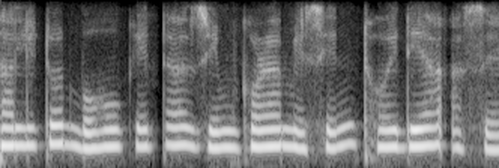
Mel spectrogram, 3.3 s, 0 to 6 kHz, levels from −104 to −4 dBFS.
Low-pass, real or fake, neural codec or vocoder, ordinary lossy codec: 5.4 kHz; fake; vocoder, 44.1 kHz, 80 mel bands, Vocos; Opus, 32 kbps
